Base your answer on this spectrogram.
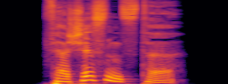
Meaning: inflection of verschissen: 1. strong/mixed nominative/accusative feminine singular superlative degree 2. strong nominative/accusative plural superlative degree
- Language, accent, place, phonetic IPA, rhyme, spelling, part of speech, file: German, Germany, Berlin, [fɛɐ̯ˈʃɪsn̩stə], -ɪsn̩stə, verschissenste, adjective, De-verschissenste.ogg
